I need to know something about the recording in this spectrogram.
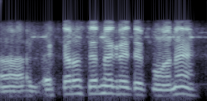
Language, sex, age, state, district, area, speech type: Kashmiri, male, 30-45, Jammu and Kashmir, Bandipora, rural, conversation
